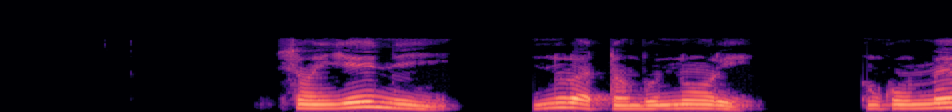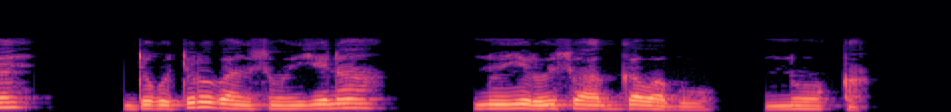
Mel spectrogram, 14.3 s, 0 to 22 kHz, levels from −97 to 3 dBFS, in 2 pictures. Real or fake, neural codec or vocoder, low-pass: real; none; 5.4 kHz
